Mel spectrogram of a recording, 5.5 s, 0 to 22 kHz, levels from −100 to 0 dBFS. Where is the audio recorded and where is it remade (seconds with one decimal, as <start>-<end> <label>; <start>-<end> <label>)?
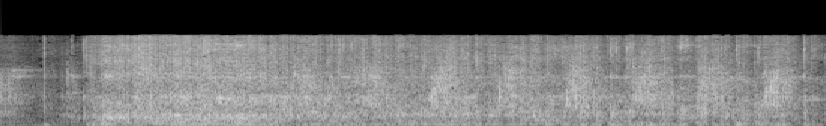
0.0-5.5 remade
